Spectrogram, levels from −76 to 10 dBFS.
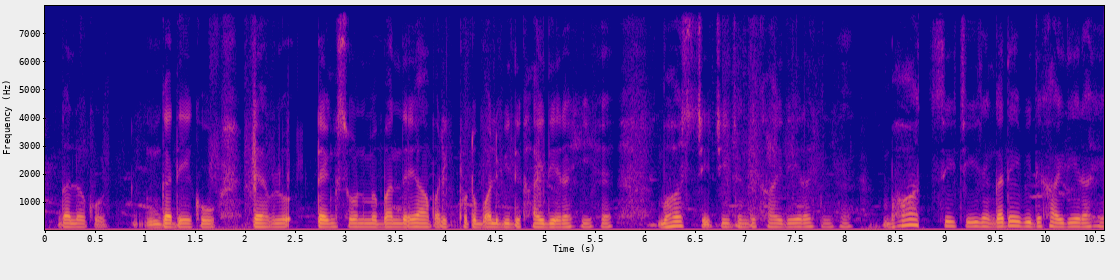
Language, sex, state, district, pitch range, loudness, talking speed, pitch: Hindi, male, Chhattisgarh, Rajnandgaon, 125-140 Hz, -21 LUFS, 170 wpm, 130 Hz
